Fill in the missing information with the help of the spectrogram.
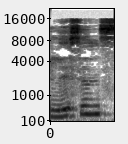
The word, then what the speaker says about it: listen: Listen se escribe con esta T acá, ¿verdad? La escribimos, pero no la pronunciamos. Es muda.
